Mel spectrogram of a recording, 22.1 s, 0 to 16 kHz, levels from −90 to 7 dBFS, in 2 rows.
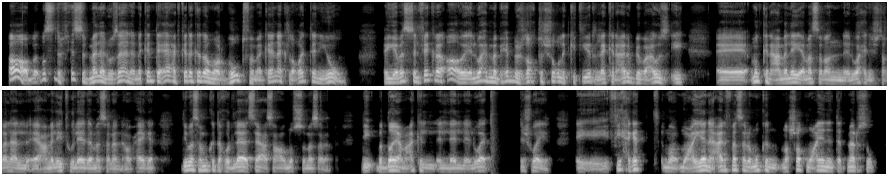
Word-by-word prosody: آه، -, -, +7 dB
ب -, -, -2 dB
بُص، 215 Hz, +2 st, -1 dB
أنت 220 Hz, -, -3 dB
بتحس 220 Hz, -1 st, -3 dB
بملل 150 Hz, -5 st, +2 dB
وزهق 165 Hz, +11 st, +1 dB
لإنّك 110 Hz, -3 st, -2 dB
أنت 160 Hz, -1 st, 0 dB
قاعد 180 Hz, -, +1 dB
كده، 165 Hz, -1 st, +1 dB
كده 160 Hz, -2 st, +4 dB
مربوط 140 Hz, +10 st, +1 dB
في 115 Hz, -, -4 dB
مكانك 140 Hz, -, -2 dB
لغاية 145 Hz, +2 st, -1 dB
تاني 145 Hz, -7 st, -3 dB
يوم، 140 Hz, +5 st, 0 dB, 0.5 s
هي 120 Hz, +1 st, +3 dB
بس 155 Hz, 0 st, +1 dB
الفكرة 180 Hz, +6 st, +2 dB
آه، -, -, +3 dB
الواحد 155 Hz, +6 st, +2 dB
ما 140 Hz, -, +4 dB
بيحبّش 135 Hz, -1 st, -2 dB
ضَغْط 145 Hz, 0 st, -3 dB
الشغل 150 Hz, -3 st, -2 dB
الكتير 140 Hz, +4 st, -4 dB
لكن 115 Hz, 0 st, -1 dB
عارف 135 Hz, +1 st, 0 dB
بيبقى 115 Hz, -3 st, -1 dB
عاوز 130 Hz, -1 st, 0 dB
إيه، 115 Hz, 0 st, -5 dB, 0.4 s
آآ 100 Hz, 0 st, +3 dB
ممكن 150 Hz, -2 st, +1 dB
عملية 115 Hz, +5 st, +3 dB
مثلًا 105 Hz, -6 st, -2 dB
الواحد -, -, -1 dB
يشتغلها 100 Hz, +3 st, -3 dB
ل 95 Hz, -1 st, -3 dB
عملية 100 Hz, +5 st, 0 dB
ولادة 105 Hz, -1 st, +2 dB
مثلًا 90 Hz, -3 st, -5 dB
أو -, -, -6 dB
حاجة، 100 Hz, -1 st, -3 dB, 0.3 s
دي 130 Hz, -, +1 dB
مثلًا 135 Hz, -2 st, +2 dB
ممكن 130 Hz, -, -3 dB
تاخد -, -, -2 dB
لها -, -, +7 dB
ساعة، -, -, 0 dB
ساعة 100 Hz, -2 st, -4 dB
ونُص 100 Hz, 0 st, -4 dB
مثلًا، 95 Hz, -1 st, -4 dB, 0.4 s
دي -, -, -4 dB
بتضيّع 120 Hz, +5 st, +6 dB
معاك -, -, -5 dB
ال 100 Hz, -4 st, -6 dB
ال 95 Hz, 0 st, -4 dB
ال 95 Hz, -1 st, -2 dB
الوقت -, -, -2 dB, 0.3 s
شوية. -, -, -2 dB, 0.3 s
آآ -, -, -3 dB, 0.4 s
فيه 145 Hz, +11 st, -3 dB
حاجات 155 Hz, +1 st, -1 dB
م 105 Hz, -2 st, -2 dB
مُعيّنة، 115 Hz, +6 st, +5 dB
عارف 125 Hz, +3 st, 0 dB
مثلًا 130 Hz, -5 st, +2 dB
ممكن 120 Hz, -4 st, -1 dB
نشاط 135 Hz, +6 st, 0 dB
مُعيّن 125 Hz, -1 st, +2 dB
أنت 110 Hz, -1 st, -1 dB
تمارسه 115 Hz, -2 st, -3 dB
120 Hz, 200 wpm, -22 LUFS, 105-145 Hz, 0.5 s, آه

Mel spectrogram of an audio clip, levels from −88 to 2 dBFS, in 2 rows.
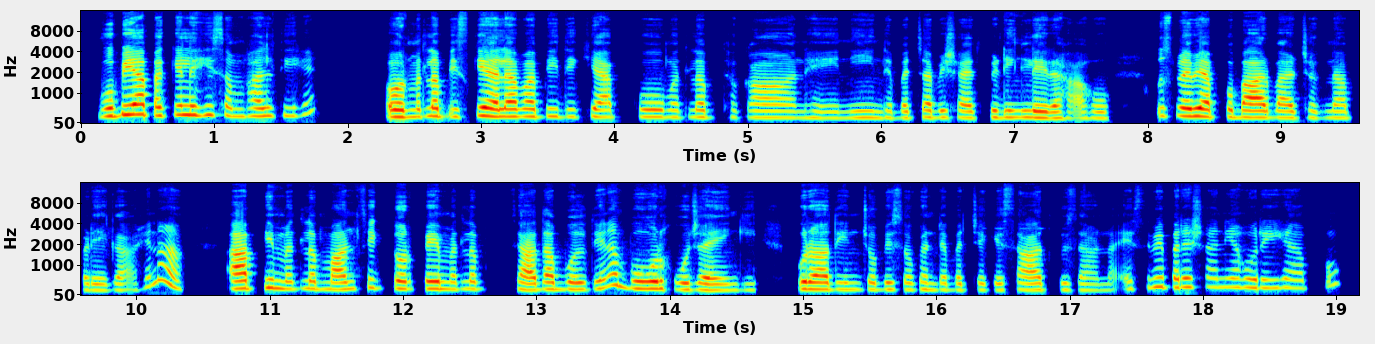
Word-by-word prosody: वो 255 Hz, +1 st, +5 dB
भी 305 Hz, +4 st, +6 dB
आप 315 Hz, -3 st, +7 dB
अकेले 295 Hz, +2 st, +3 dB
ही 295 Hz, -, 0 dB
संभालती 260 Hz, -1 st, -4 dB
हैं? 325 Hz, +8 st, -16 dB, 0.5 s
और 230 Hz, -1 st, +6 dB
मतलब 245 Hz, +2 st, 0 dB
इसके 245 Hz, +3 st, +3 dB
अलावा 245 Hz, -1 st, +6 dB
भी 250 Hz, +2 st, -7 dB
देखिए 240 Hz, +1 st, -5 dB
आपको 230 Hz, +1 st, -3 dB
मतलब 225 Hz, 0 st, -7 dB
थकान 210 Hz, -1 st, -5 dB
है, 195 Hz, -1 st, -11 dB
नींद 205 Hz, +1 st, -9 dB
है, 205 Hz, -, -9 dB
बच्चा 200 Hz, +3 st, -4 dB
भी 215 Hz, 0 st, -6 dB
शायद 205 Hz, -2 st, -3 dB
फ़ीडिंग 220 Hz, 0 st, -3 dB
ले 205 Hz, -1 st, +5 dB
रहा 195 Hz, -1 st, -3 dB
हो। 195 Hz, -1 st, -7 dB, 0.4 s
उसमें 260 Hz, -1 st, +4 dB
भी 255 Hz, -, +9 dB
आपको 230 Hz, -1 st, +2 dB
बार-बार 210 Hz, -1 st, +4 dB
जगना 205 Hz, -1 st, -9 dB
पड़ेगा, 195 Hz, 0 st, -8 dB
है -, -, -11 dB
ना? 415 Hz, -, -3 dB, 0.4 s
आप 245 Hz, +1 st, +7 dB
भी 270 Hz, -, +2 dB
मतलब 240 Hz, -1 st, -4 dB
मानसिक 240 Hz, +4 st, -3 dB
तौर 235 Hz, -1 st, +2 dB
पे 240 Hz, 0 st, +6 dB
मतलब 230 Hz, 0 st, -7 dB
ज़्यादा -, -, -41 dB, 0.4 s
ज़्यादा 225 Hz, +1 st, +2 dB
बोलते 220 Hz, +1 st, -2 dB
है 255 Hz, -, -2 dB
ना, 360 Hz, -, -1 dB
बोरे 240 Hz, -4 st, +4 dB
हो 210 Hz, -, +1 dB
जाएँगी। 195 Hz, -1 st, -2 dB, 0.3 s
पूरा 225 Hz, -2 st, +5 dB
दिन 215 Hz, 0 st, -10 dB
चौबीसों 215 Hz, 0 st, -7 dB
घंटे 210 Hz, -2 st, -8 dB
बच्चे 200 Hz, 0 st, -11 dB
के 195 Hz, +1 st, -10 dB
साथ 200 Hz, 0 st, -3 dB
गुज़ारना, 195 Hz, -1 st, -13 dB
ऐसी 235 Hz, +6 st, -17 dB
भी 300 Hz, -, -1 dB
परेशानियाँ 285 Hz, 0 st, -5 dB
हो 275 Hz, -, -2 dB
रही 265 Hz, 0 st, -7 dB
है 280 Hz, -, -9 dB
आपको? 255 Hz, +9 st, -17 dB
225 Hz, 200 wpm, -19 LUFS, 210-255 Hz, 0.5 s, भी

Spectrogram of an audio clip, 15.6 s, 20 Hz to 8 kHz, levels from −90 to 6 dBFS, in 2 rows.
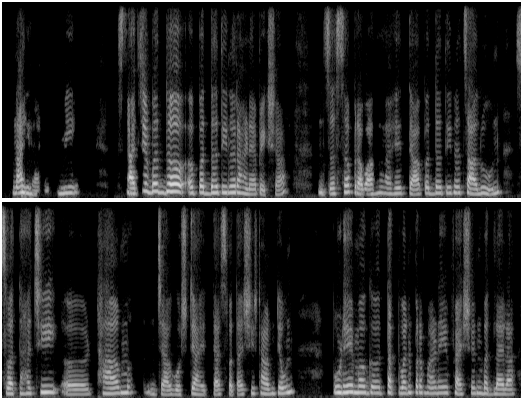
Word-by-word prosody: नाही, 240 Hz, +1 st, +4 dB
नाही. 335 Hz, +10 st, -8 dB
मी 240 Hz, +3 st, -1 dB, 0.6 s
साचेबद्ध 280 Hz, +5 st, +3 dB
अ, 295 Hz, -5 st, +9 dB
पद्धतीनं 255 Hz, +1 st, +2 dB
राहण्यापेक्षा 195 Hz, -5 st, -4 dB, 0.7 s
जसं 215 Hz, +5 st, 0 dB
प्रवाह 210 Hz, +2 st, -1 dB
आहे 215 Hz, +1 st, -3 dB
त्या 195 Hz, -4 st, 0 dB
पद्धतीनं 235 Hz, +2 st, -3 dB
चालून 215 Hz, -2 st, 0 dB, 0.3 s
स्वतःची 220 Hz, +4 st, +1 dB, 0.2 s
अ, -, -, -3 dB, 0.4 s
ठाम 230 Hz, +3 st, 0 dB, 0.5 s
ज्या 180 Hz, -3 st, -2 dB
गोष्टी 180 Hz, +4 st, -3 dB
आहेत 180 Hz, -3 st, -4 dB
त्या 175 Hz, -, -2 dB
स्वतःशी 190 Hz, +3 st, -5 dB
ठाम 215 Hz, -1 st, -2 dB
ठेवून 240 Hz, +4 st, +2 dB, 0.6 s
पुढे 260 Hz, +2 st, +6 dB
मग 255 Hz, -2 st, +3 dB, 0.2 s
तत्त्वांप्रमाणे 240 Hz, -1 st, -2 dB
फॅशन 225 Hz, +1 st, -3 dB
बदलायला 195 Hz, -3 st, -1 dB
230 Hz, 110 wpm, -23 LUFS, 210-255 Hz, 0.7 s, अ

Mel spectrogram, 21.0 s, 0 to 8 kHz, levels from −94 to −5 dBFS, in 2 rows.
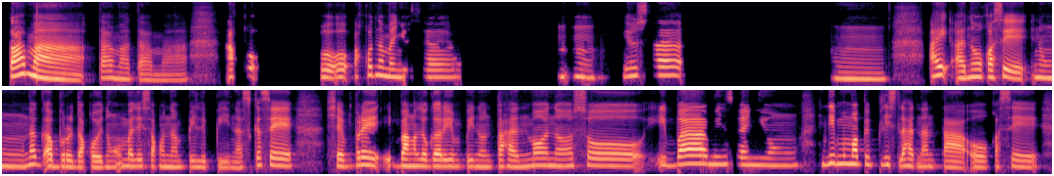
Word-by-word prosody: Tama, 270 Hz, +1 st, +9 dB, 0.6 s
tama, 200 Hz, -2 st, -2 dB
tama. 150 Hz, -2 st, -8 dB, 0.6 s
Ako -, -, -1 dB, 0.7 s
oo 215 Hz, -1 st, +2 dB, 0.2 s
ako 285 Hz, -, -8 dB
naman 235 Hz, -5 st, +1 dB
yung 225 Hz, 0 st, -12 dB
sa 225 Hz, -, -12 dB, 1.5 s
mm, 230 Hz, -2 st, -3 dB, 0.4 s
yung 260 Hz, +2 st, -2 dB
sa 275 Hz, -1 st, +3 dB, 1.5 s
Hmm. 175 Hz, -2 st, -4 dB, 0.4 s
Ay, 270 Hz, +3 st, +4 dB
ano 220 Hz, +3 st, +1 dB
kasi 220 Hz, -5 st, +2 dB
nung 195 Hz, -3 st, -3 dB
nag-abroad 190 Hz, -6 st, +1 dB
ako, 165 Hz, 0 st, +1 dB
nung 170 Hz, 0 st, -6 dB
umalis 190 Hz, 0 st, -2 dB
ako 185 Hz, +1 st, -3 dB
ng 175 Hz, 0 st, -4 dB
Pilipinas 170 Hz, -2 st, -7 dB
kasi 215 Hz, -3 st, +2 dB, 0.3 s
syempre 215 Hz, +4 st, +2 dB
ibang 200 Hz, 0 st, +4 dB
lugar 195 Hz, 0 st, +3 dB
yung 190 Hz, -1 st, -3 dB
pinuntahan 185 Hz, 0 st, -2 dB
mo 210 Hz, +2 st, +1 dB
'no, 200 Hz, 0 st, -2 dB
so 215 Hz, +2 st, -3 dB, 0.6 s
iba 255 Hz, +4 st, +6 dB
minsan 245 Hz, -1 st, -3 dB
yung 210 Hz, -1 st, -7 dB, 0.3 s
hindi 265 Hz, +4 st, +1 dB
mo 260 Hz, -, +1 dB
mapi-please 240 Hz, -3 st, +1 dB
lahat 200 Hz, -1 st, 0 dB
ng 190 Hz, 0 st, -5 dB
tao 170 Hz, -1 st, 0 dB
kasi 175 Hz, -4 st, -5 dB
200 Hz, 125 wpm, -21 LUFS, 180-230 Hz, 1.5 s, Tama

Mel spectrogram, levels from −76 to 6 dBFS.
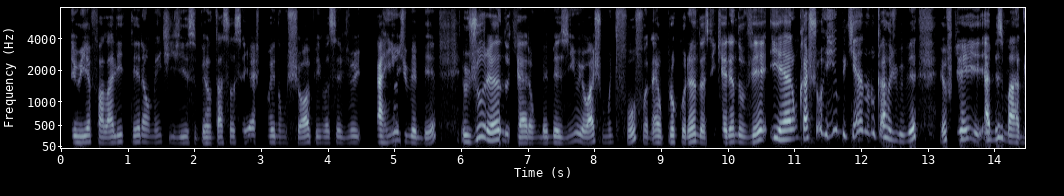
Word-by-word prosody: Eu 135 Hz, -1 st, -2 dB
ia 140 Hz, +2 st, 0 dB
falar 120 Hz, -1 st, -2 dB
literalmente 140 Hz, -2 st, -8 dB
disso, 125 Hz, +1 st, -5 dB
perguntar 120 Hz, +1 st, -5 dB
se -, -, -1 dB
você 130 Hz, -, -3 dB
já 145 Hz, -, -3 dB, 0.2 s
foi 135 Hz, 0 st, -6 dB
num 125 Hz, -1 st, -21 dB
shopping 130 Hz, +1 st, -1 dB
e -, -, -15 dB
você 125 Hz, +1 st, -2 dB
viu 130 Hz, +2 st, -11 dB, 0.2 s
carrinho 140 Hz, +6 st, +4 dB
de 155 Hz, -4 st, -4 dB
bebê 120 Hz, -4 st, -5 dB, 0.4 s
eu 145 Hz, -, -1 dB
jurando 190 Hz, -, +4 dB
que -, -, -6 dB
era 120 Hz, -1 st, +1 dB
um -, -, -18 dB
bebezinho 125 Hz, +4 st, -5 dB
e -, -, -5 dB
eu 120 Hz, -, 0 dB
acho -, -, +3 dB
muito 135 Hz, +2 st, -10 dB
fofo, 130 Hz, -1 st, -4 dB
né, 130 Hz, -, -3 dB
eu 130 Hz, -, -1 dB
procurando, 140 Hz, +3 st, -1 dB
assim, 120 Hz, -, -2 dB
querendo 140 Hz, 0 st, +1 dB
ver, 390 Hz, -, +4 dB
e 225 Hz, -4 st, +2 dB
era 195 Hz, +2 st, +8 dB
um 215 Hz, -, -15 dB
cachorrinho 330 Hz, -, +3 dB
pequeno 220 Hz, -, -1 dB
no 325 Hz, -, -8 dB
carro 240 Hz, -6 st, +2 dB
de 170 Hz, -, -7 dB
bebê, 345 Hz, +8 st, +2 dB, 0.3 s
eu -, -, -2 dB
fiquei 380 Hz, -4 st, 0 dB
abismado. 180 Hz, -, +4 dB
135 Hz, 195 wpm, -27 LUFS, 125-195 Hz, 0.4 s, era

